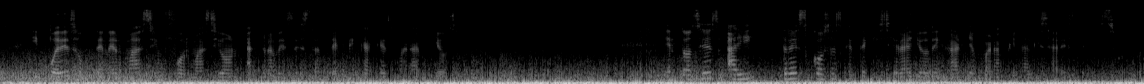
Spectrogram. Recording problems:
distortion; slight; 10 dB below the speech
wind noise on the microphone; heavy; 3 dB below the speech
low rumble; loud; throughout; 3 dB below the speech

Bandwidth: 13.5 kHz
